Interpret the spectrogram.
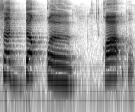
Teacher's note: قاف پہ قلقلہ ہوگا وقف میں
